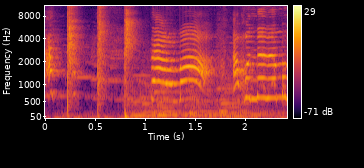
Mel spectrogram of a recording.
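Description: Three sharp hand claps, followed by a woman's high-pitched excited squeal whose pitch rises and then falls.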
